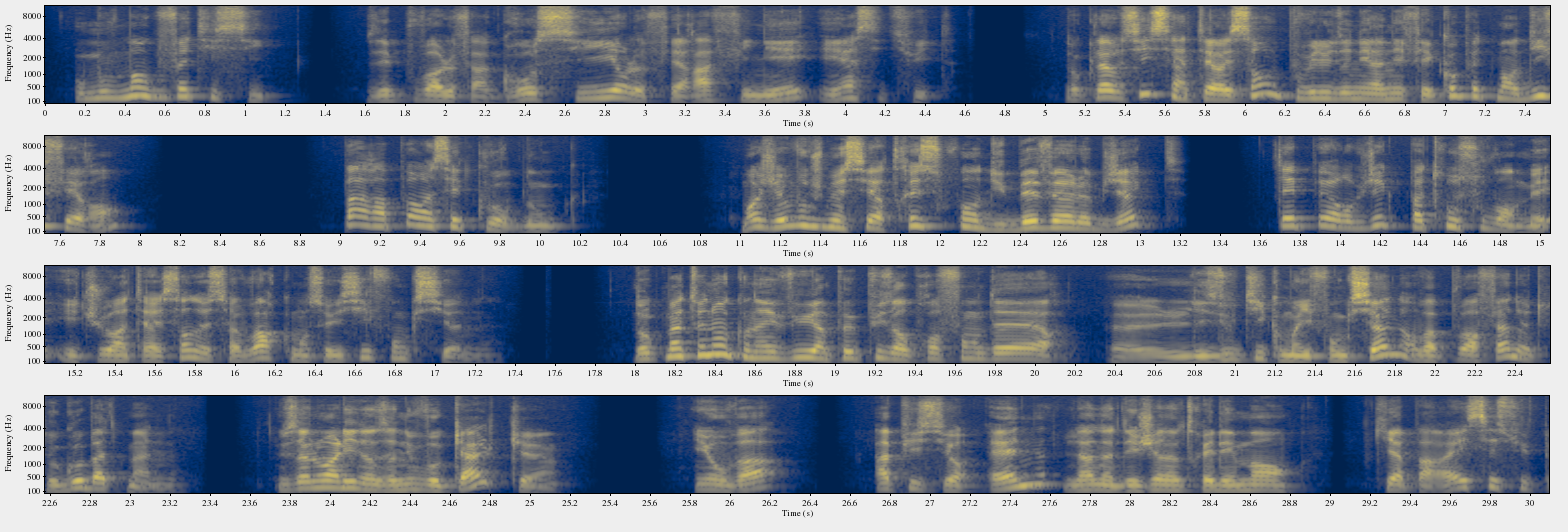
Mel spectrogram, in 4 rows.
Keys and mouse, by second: 3.7 right click, 6.2-17.5 drag, 26.8 n.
